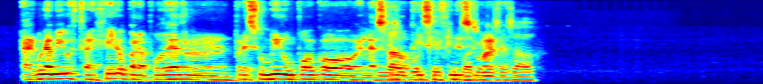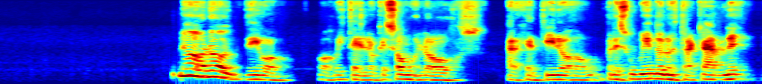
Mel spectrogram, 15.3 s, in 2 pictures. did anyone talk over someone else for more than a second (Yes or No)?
Yes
